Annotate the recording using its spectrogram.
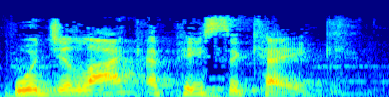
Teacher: Did you notice how of sounds like a schwa?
